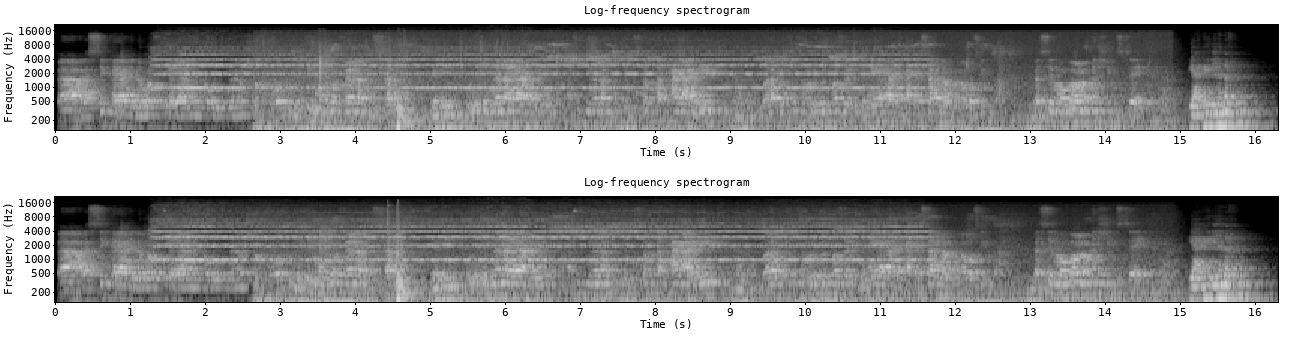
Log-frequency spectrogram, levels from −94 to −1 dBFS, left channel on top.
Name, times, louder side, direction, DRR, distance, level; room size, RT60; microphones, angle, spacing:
voice 1, 0.0-4.6 5.5-8.8 9.4-12.6 13.0-14.9, left 1 dB, 10° left, -6 dB, 2.7 m, -33 dB
Bowed string instrument, 1.2-11.8, equal, 10° right, 1.2 m, -33 dB
sound 1, 1.4-2.1 2.4-2.5 4.4-5.2 6.8-7.7, right 3 dB, 45° right, 0.5 m, -36 dB
sound 2, 2.6-14.9, left 1 dB, 90° left, 1.4 m, -32 dB
voice 2, 3.1-3.5 5.0-5.3 9.0-9.2 12.9-13.2 15.1-15.7, left 1 dB, 35° left, -5 dB, 2.5 m, -31 dB
11.5 x 5.9 x 6.2 m, 1.1 s
head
